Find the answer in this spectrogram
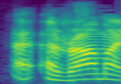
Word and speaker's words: Rama: Ramy, am I pronouncing your name correctly? Rama is fine. Rama. Okay. Rama. Almost like Roma.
